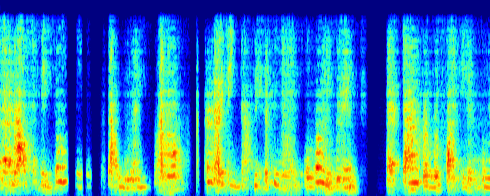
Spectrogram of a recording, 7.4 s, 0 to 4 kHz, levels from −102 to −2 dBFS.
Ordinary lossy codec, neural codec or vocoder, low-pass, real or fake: none; codec, 44.1 kHz, 0.9 kbps, DAC; 3.6 kHz; fake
